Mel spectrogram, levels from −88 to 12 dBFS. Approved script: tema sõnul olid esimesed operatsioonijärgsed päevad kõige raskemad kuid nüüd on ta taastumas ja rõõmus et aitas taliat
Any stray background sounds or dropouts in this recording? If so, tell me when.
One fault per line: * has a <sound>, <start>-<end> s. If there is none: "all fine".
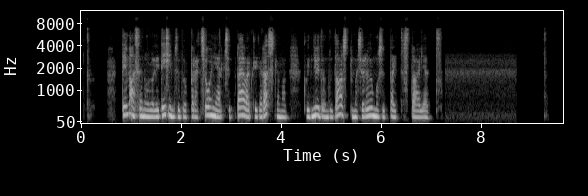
all fine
